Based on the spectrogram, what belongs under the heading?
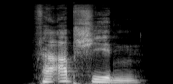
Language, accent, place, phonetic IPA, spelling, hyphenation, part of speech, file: German, Germany, Berlin, [fɛʁˈʔapˌʃiːdn̩], verabschieden, ver‧ab‧schie‧den, verb, De-verabschieden.ogg
- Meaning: 1. to say goodbye (to); to take leave (of) 2. to stop participating in; to leave (a position, community, setting) 3. to say goodbye to (someone); to take leave of (someone) 4. to see off; to dismiss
